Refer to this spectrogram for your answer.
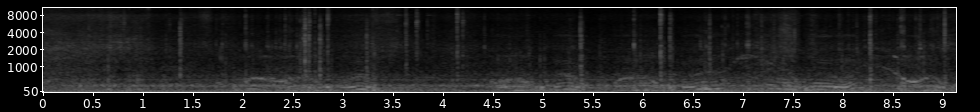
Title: Mercedes C180 steering making sqeaking whining noise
